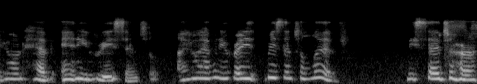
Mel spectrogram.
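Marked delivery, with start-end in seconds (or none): 0.0-3.3 very soft muttering, barely above the breath. Retelling a bus passenger's reply to the driver: imitating a very soft mutter. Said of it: "she muttered very softly".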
